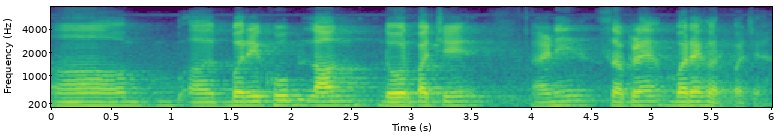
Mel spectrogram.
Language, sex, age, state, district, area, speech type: Goan Konkani, male, 30-45, Goa, Pernem, rural, spontaneous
